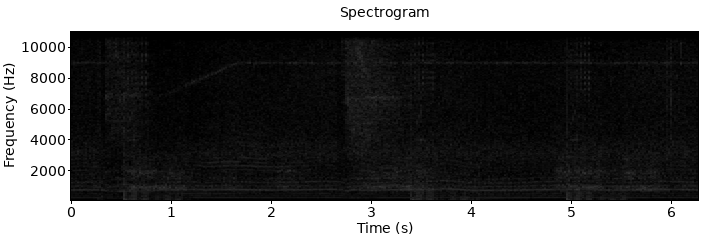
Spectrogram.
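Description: Tyres squeal as a car slides through bends.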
